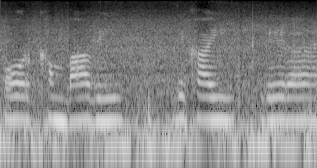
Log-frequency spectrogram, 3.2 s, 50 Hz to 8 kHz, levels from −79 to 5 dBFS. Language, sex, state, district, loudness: Hindi, female, Haryana, Charkhi Dadri, -14 LUFS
